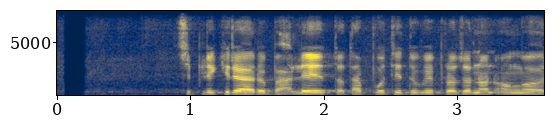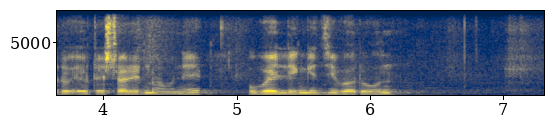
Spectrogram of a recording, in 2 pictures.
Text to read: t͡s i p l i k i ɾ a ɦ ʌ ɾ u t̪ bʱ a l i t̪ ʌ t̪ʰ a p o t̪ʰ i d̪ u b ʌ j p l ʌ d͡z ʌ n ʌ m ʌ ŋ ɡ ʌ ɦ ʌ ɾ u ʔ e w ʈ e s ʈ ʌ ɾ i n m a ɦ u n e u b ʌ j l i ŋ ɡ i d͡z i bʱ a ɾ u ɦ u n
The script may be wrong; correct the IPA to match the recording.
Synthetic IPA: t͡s i p l i k i ɾ a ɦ ʌ ɾ u bʱ a l e t̪ ʌ t̪ʰ a p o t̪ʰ i d̪ u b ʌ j p r ʌ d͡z ʌ n ʌ n ʌ ŋ ɡ ʌ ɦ ʌ ɾ u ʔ e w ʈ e s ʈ ʌ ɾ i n m a ɦ u n e u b ʌ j l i ŋ ɡ i d͡z i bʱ ʌ ɾ u ɦ u n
